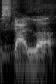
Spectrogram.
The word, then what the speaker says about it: Schuyler: they're not the Schuyler the way they're saying it here is the Scylla sisters given how it's spelled I think the Skylar the only person who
